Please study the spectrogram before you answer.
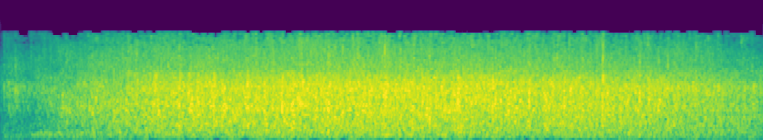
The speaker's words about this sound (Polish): W tych ogólnikach też, o czym świadczą i te oklaski, wszyscy wiedzą, o co chodzi.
